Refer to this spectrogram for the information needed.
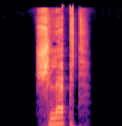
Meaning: inflection of schleppen: 1. third-person singular present 2. second-person plural present 3. plural imperative
- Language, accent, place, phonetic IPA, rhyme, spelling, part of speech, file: German, Germany, Berlin, [ʃlɛpt], -ɛpt, schleppt, verb, De-schleppt.ogg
